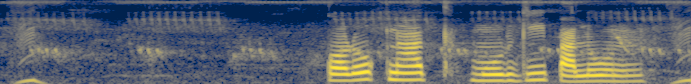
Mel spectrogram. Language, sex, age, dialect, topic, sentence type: Bengali, female, 18-24, Rajbangshi, agriculture, question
